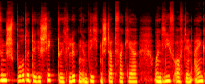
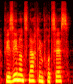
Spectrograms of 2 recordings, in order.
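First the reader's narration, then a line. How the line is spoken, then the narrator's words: Called after someone. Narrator (German): rief Leimbach ihm nach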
